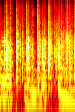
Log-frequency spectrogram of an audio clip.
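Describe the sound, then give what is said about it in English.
A short burst of applause: a steady run of loud, crisp claps about five per second, with a faint low hum underneath and no voices. “Yeah, big round of applause.”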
